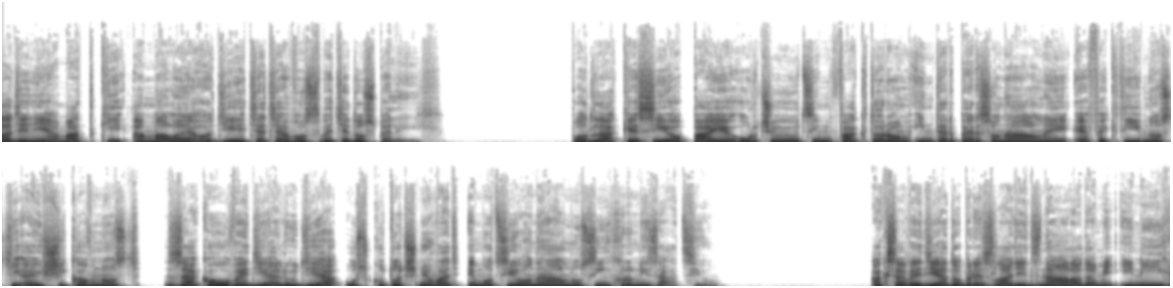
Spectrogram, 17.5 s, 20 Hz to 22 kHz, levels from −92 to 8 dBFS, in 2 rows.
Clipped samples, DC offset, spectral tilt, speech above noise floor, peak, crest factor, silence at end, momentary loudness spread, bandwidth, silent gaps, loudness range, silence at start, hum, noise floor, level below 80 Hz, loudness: under 0.1%; under 0.1%; -5.5 dB/octave; 53 dB; -2 dBFS; 18 dB; 0 s; 6 LU; 16.5 kHz; none; 3 LU; 0 s; none; -72 dBFS; -54 dBFS; -20 LUFS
